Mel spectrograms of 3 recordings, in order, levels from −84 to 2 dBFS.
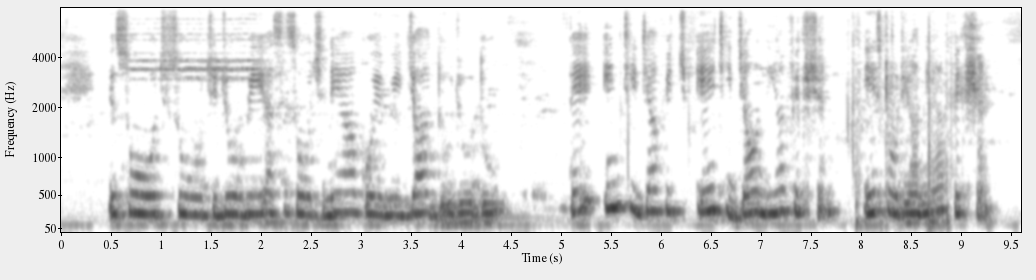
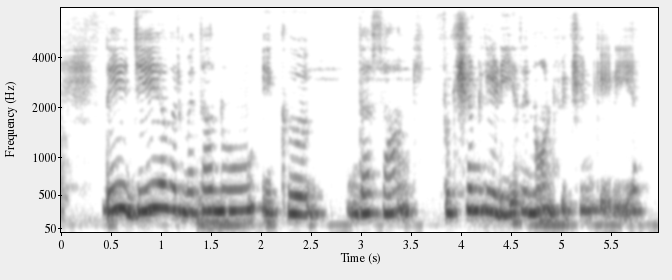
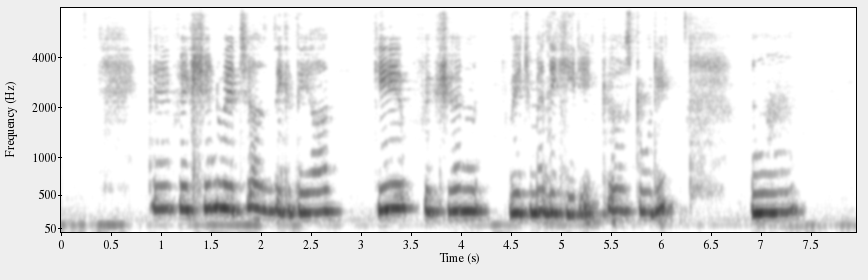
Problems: echo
